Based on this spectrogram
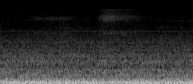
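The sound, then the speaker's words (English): A heavy truck rumbles steadily right next to the speaker, its air brakes letting out a faint hiss over the low, continuous engine drone. No one speaks. “No, it's not your brakes. It's the truck's brakes next to you.”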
